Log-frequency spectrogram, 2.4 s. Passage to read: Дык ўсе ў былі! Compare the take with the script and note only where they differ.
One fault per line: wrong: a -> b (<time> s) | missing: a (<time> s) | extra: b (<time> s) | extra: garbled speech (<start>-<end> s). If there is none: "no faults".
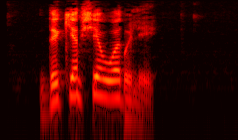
no faults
